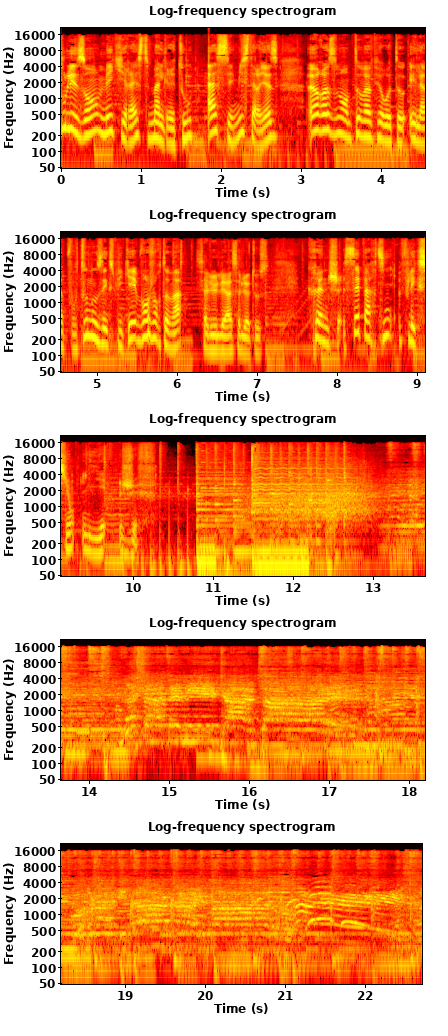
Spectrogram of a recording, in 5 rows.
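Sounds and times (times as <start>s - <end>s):
speech: 0.0s - 10.5s
Italian rugby fans singing together in a packed tram in Lyon: 11.5s - 22.7s
rugby fans whooping and shouting in a tram: 21.0s - 22.2s.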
